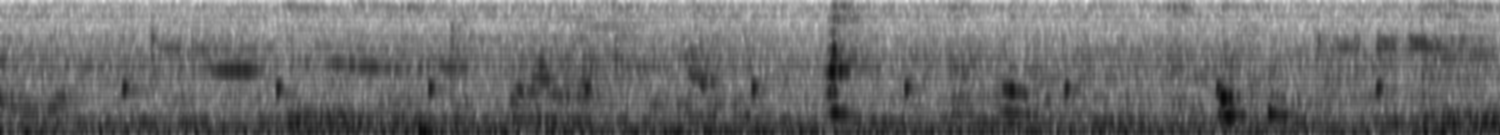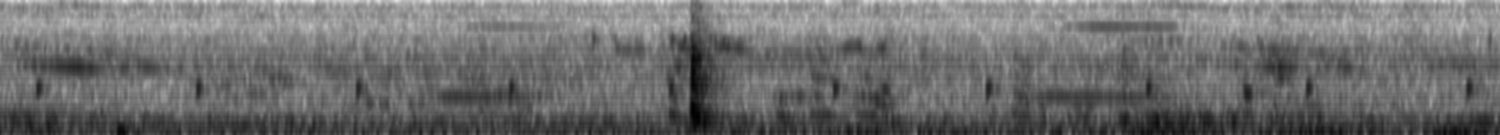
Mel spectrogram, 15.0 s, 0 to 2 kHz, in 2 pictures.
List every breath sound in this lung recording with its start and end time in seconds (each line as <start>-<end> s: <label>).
1.36-2.56 s: inhalation
7.04-8.24 s: inhalation
13.05-14.25 s: inhalation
